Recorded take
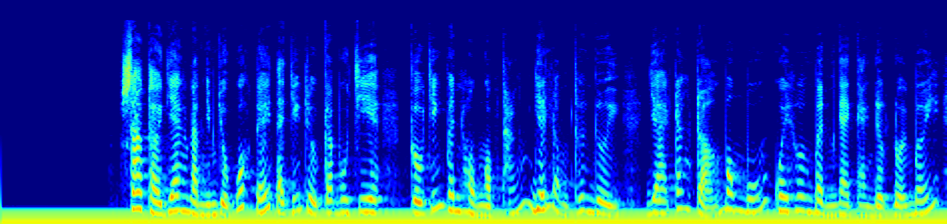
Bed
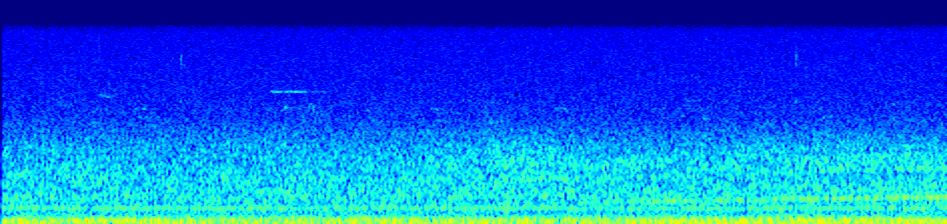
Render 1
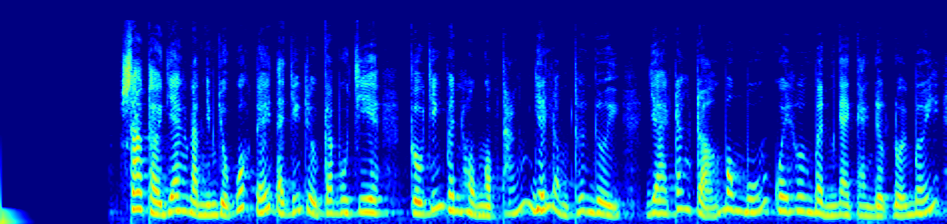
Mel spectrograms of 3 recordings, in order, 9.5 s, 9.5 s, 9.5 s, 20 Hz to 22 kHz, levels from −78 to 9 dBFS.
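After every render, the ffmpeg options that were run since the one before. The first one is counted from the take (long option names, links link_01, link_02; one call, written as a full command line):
ffmpeg -i in.wav -af "bandreject=frequency=50:width_type=h:width=6,bandreject=frequency=100:width_type=h:width=6,bandreject=frequency=150:width_type=h:width=6,bandreject=frequency=200:width_type=h:width=6,bandreject=frequency=250:width_type=h:width=6" out.wav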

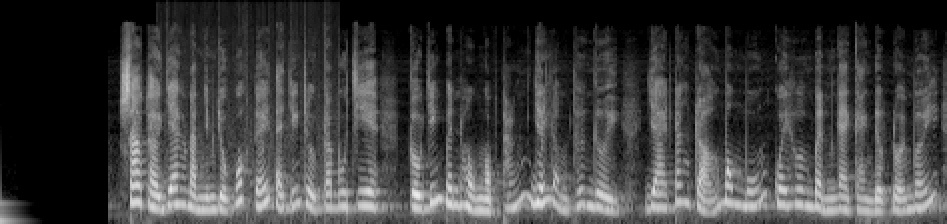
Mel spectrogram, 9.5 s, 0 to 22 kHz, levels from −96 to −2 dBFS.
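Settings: ffmpeg -i in.wav -filter_complex "[0:a]asettb=1/sr,asplit=3[link_01][link_02][link_03];[link_01]atrim=end=1.564[link_04];[link_02]atrim=start=1.56:end=3.4,asetpts=PTS-STARTPTS,afade=type=in:duration=0.004:curve=qsin,afade=type=out:start_time=1.836:duration=0.004:curve=qsin,aeval=exprs='val(0)*gte(abs(val(0)),0.00596)':channel_layout=same[link_05];[link_03]atrim=start=3.396[link_06];[link_04][link_05]acrossfade=duration=0.004:curve1=hsin:curve2=qsin[link_07];[link_07][link_06]acrossfade=duration=0.004:curve1=qsin:curve2=hsin,asettb=1/sr,asplit=3[link_08][link_09][link_10];[link_08]atrim=end=4.144[link_11];[link_09]atrim=start=4.14:end=5.17,asetpts=PTS-STARTPTS,afade=type=in:duration=0.004:curve=qsin,afade=type=out:start_time=1.026:duration=0.004:curve=qsin,tiltshelf=frequency=970:gain=3.5[link_12];[link_10]atrim=start=5.166[link_13];[link_11][link_12]acrossfade=duration=0.004:curve1=hsin:curve2=qsin[link_14];[link_14][link_13]acrossfade=duration=0.004:curve1=qsin:curve2=hsin" out.wav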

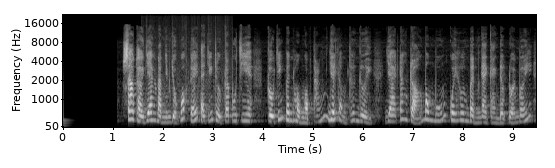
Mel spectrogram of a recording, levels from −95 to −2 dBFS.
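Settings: ffmpeg -i in.wav -af "highpass=750,aecho=1:1:7.4:0.87" out.wav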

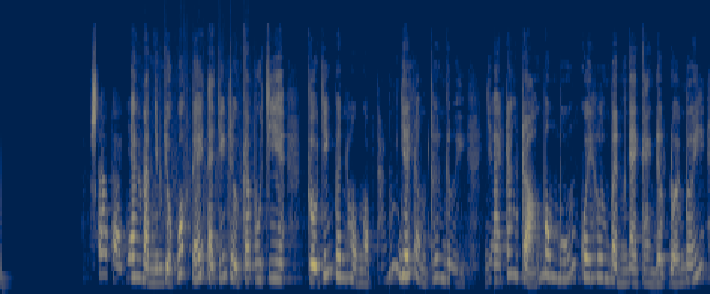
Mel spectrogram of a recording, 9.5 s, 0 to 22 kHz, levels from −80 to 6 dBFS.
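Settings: ffmpeg -i in.wav -filter_complex "[0:a]asplit=3[link_01][link_02][link_03];[link_01]afade=type=out:start_time=1.25:duration=0.02[link_04];[link_02]bandpass=frequency=780:width_type=q:width=4.3,afade=type=in:start_time=1.25:duration=0.02,afade=type=out:start_time=1.73:duration=0.02[link_05];[link_03]afade=type=in:start_time=1.73:duration=0.02[link_06];[link_04][link_05][link_06]amix=inputs=3:normalize=0,asettb=1/sr,asplit=3[link_07][link_08][link_09];[link_07]atrim=end=5.984[link_10];[link_08]atrim=start=5.98:end=6.58,asetpts=PTS-STARTPTS,afade=type=in:duration=0.004:curve=qsin,afade=type=out:start_time=0.596:duration=0.004:curve=qsin,acompressor=threshold=-42dB:ratio=6:attack=3.2:release=140:knee=1:detection=peak[link_11];[link_09]atrim=start=6.576[link_12];[link_10][link_11]acrossfade=duration=0.004:curve1=hsin:curve2=qsin[link_13];[link_13][link_12]acrossfade=duration=0.004:curve1=qsin:curve2=hsin,asplit=2[link_14][link_15];[link_14]atrim=end=5.17,asetpts=PTS-STARTPTS,afade=type=out:start_time=4.3:duration=0.87:silence=0.177828[link_16];[link_15]atrim=start=5.17,asetpts=PTS-STARTPTS,afade=type=in:duration=0.004:curve=hsin:silence=0.177828[link_17];[link_16][link_17]concat=n=2:v=0:a=1" out.wav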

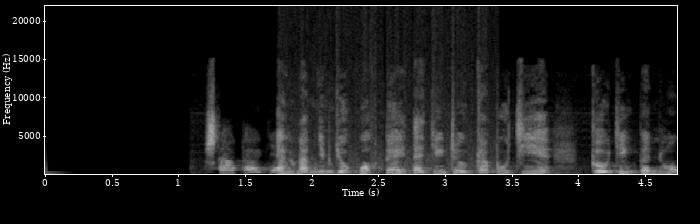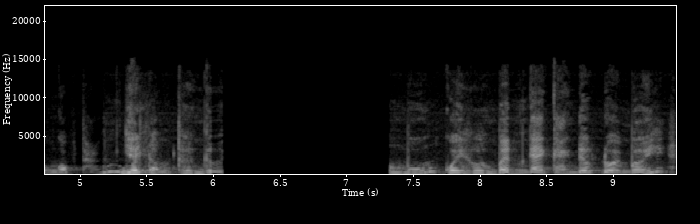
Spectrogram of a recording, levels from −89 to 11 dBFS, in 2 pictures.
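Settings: ffmpeg -i in.wav -filter_complex "[0:a]asettb=1/sr,asplit=3[link_01][link_02][link_03];[link_01]atrim=end=4.434[link_04];[link_02]atrim=start=4.43:end=5.39,asetpts=PTS-STARTPTS,afade=type=in:duration=0.004:curve=qsin,afade=type=out:start_time=0.956:duration=0.004:curve=qsin,asuperstop=centerf=1400:order=4:qfactor=3.4[link_05];[link_03]atrim=start=5.386[link_06];[link_04][link_05]acrossfade=duration=0.004:curve1=hsin:curve2=qsin[link_07];[link_07][link_06]acrossfade=duration=0.004:curve1=qsin:curve2=hsin,asplit=3[link_08][link_09][link_10];[link_08]atrim=end=6.07,asetpts=PTS-STARTPTS,afade=type=out:start_time=6.066:duration=0.004:curve=hsin[link_11];[link_09]atrim=start=6.07:end=7.32,asetpts=PTS-STARTPTS,volume=0[link_12];[link_10]atrim=start=7.32,asetpts=PTS-STARTPTS,afade=type=in:duration=0.004:curve=hsin[link_13];[link_11][link_12][link_13]concat=n=3:v=0:a=1" out.wav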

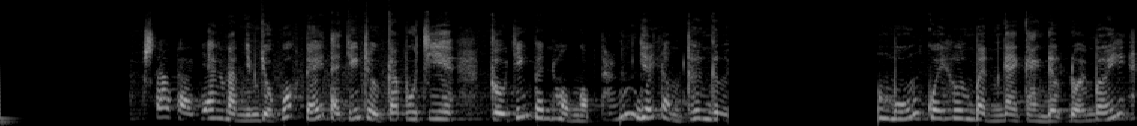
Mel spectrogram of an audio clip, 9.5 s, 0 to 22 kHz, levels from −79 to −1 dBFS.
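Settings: ffmpeg -i in.wav -filter_complex "[0:a]asplit=2[link_01][link_02];[link_02]alimiter=limit=-18.5dB:level=0:latency=1:release=107,volume=-0.5dB[link_03];[link_01][link_03]amix=inputs=2:normalize=0,acompressor=threshold=-34dB:ratio=2.5" out.wav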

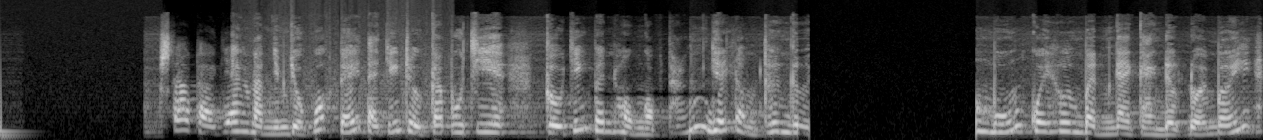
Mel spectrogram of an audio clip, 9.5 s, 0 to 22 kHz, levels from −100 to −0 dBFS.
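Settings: ffmpeg -i in.wav -af "volume=12dB" out.wav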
